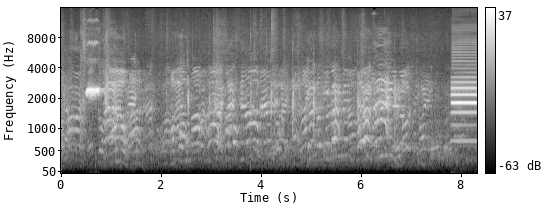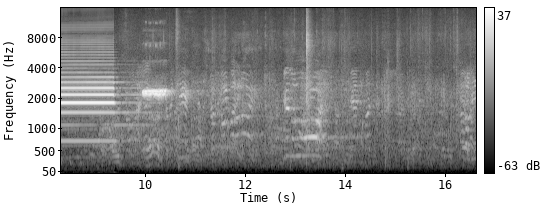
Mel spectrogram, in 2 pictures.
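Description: Quarter-time siren at a football ground: one long, loud, steady horn blast of about a second and a half, over spectators' chatter and shouting. Short, shrill whistle blasts come just after the start and about a second after the siren.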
